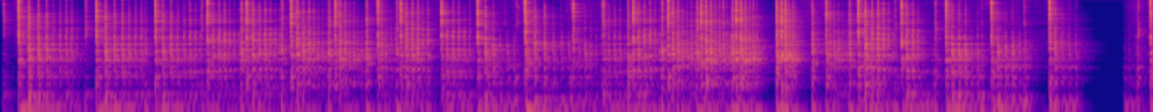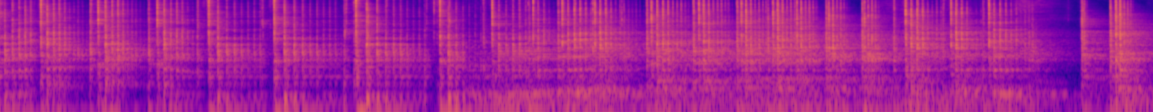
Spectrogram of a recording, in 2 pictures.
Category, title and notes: Sound effects > Other
Twang noise made with ruler on desk with added reverb.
